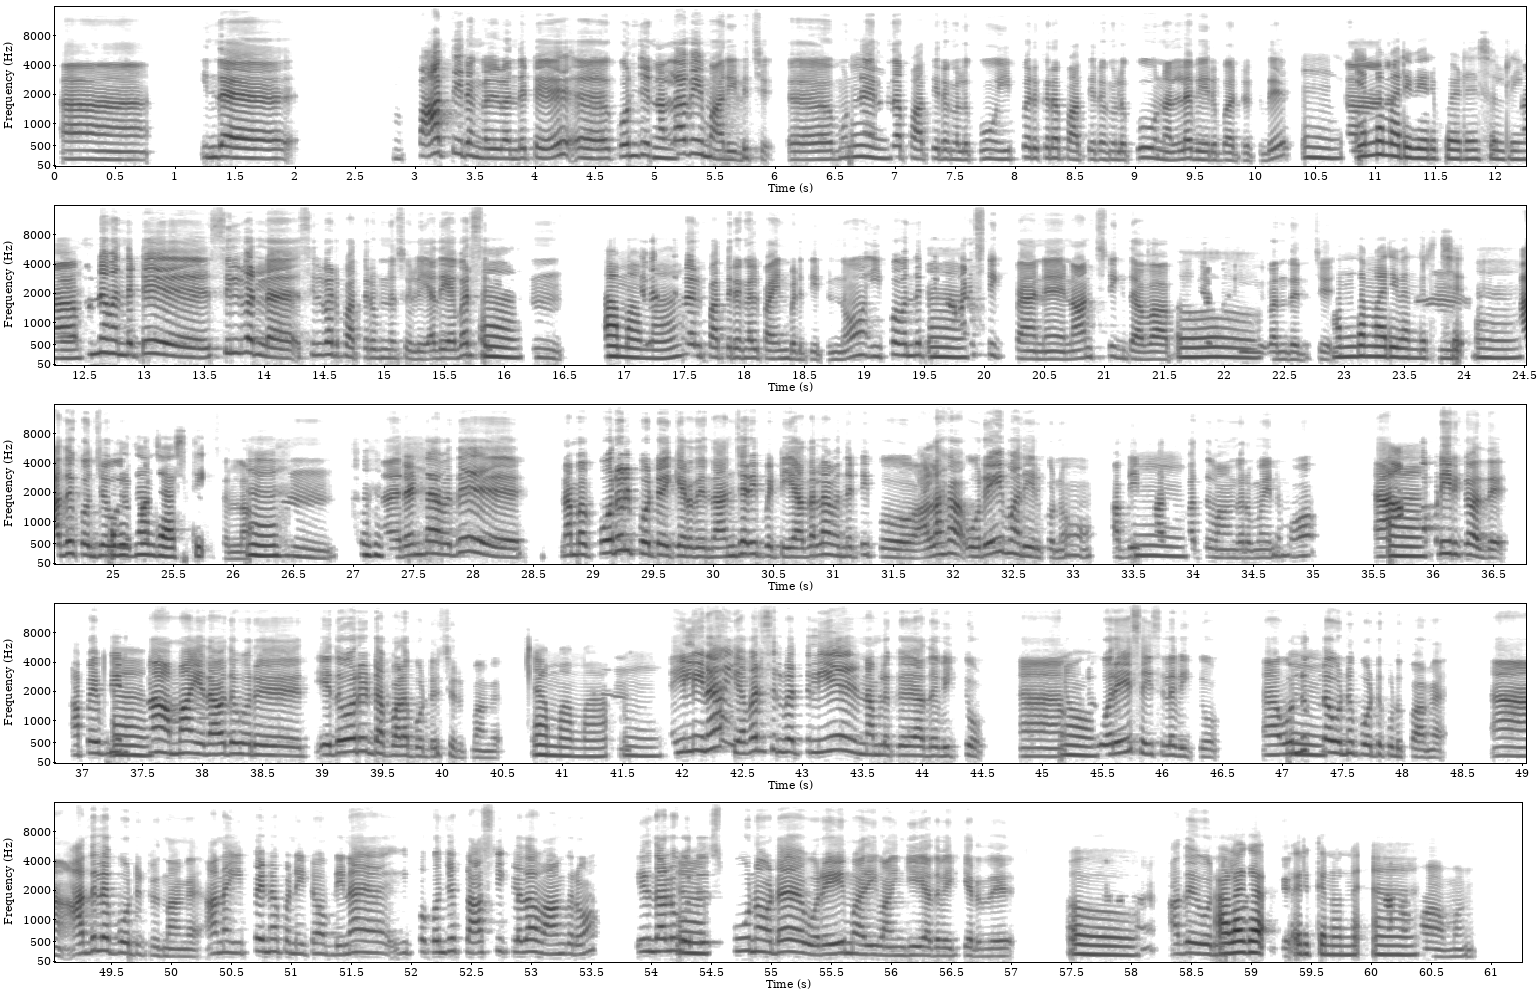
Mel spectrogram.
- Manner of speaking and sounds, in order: drawn out: "அ இந்த"; distorted speech; other background noise; in English: "சில்வர்ல சில்வர்"; in English: "எவர் சில்"; in English: "எவர் சில்வர்"; in English: "நான் ஸ்டிக் பேனு நான் ஸ்டிக்"; in Hindi: "தவா"; drawn out: "ஓ"; laughing while speaking: "அ"; tapping; in English: "எவர் சில்வர்திலே"; in English: "ஸ்பூனோட"; drawn out: "ஓ"
- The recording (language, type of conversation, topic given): Tamil, podcast, கடந்த சில ஆண்டுகளில் உங்கள் அலமாரி எப்படி மாறியிருக்கிறது?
